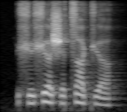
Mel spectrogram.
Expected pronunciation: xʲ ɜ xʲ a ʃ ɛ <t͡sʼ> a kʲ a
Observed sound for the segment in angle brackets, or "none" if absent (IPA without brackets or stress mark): t͡s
